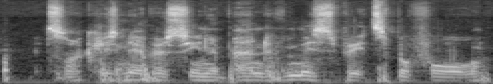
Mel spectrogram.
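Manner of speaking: whispered aside. Nudging someone during an introduction, say it into his ear, whispering. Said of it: "whisper in his ear and say".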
